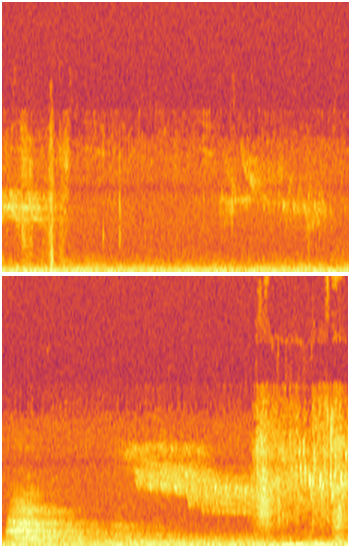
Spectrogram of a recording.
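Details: A roe deer that approached a forest camp, where heavy rain had fallen that day, gives a single harsh, hoarse bark over steady low rumbling background noise.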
